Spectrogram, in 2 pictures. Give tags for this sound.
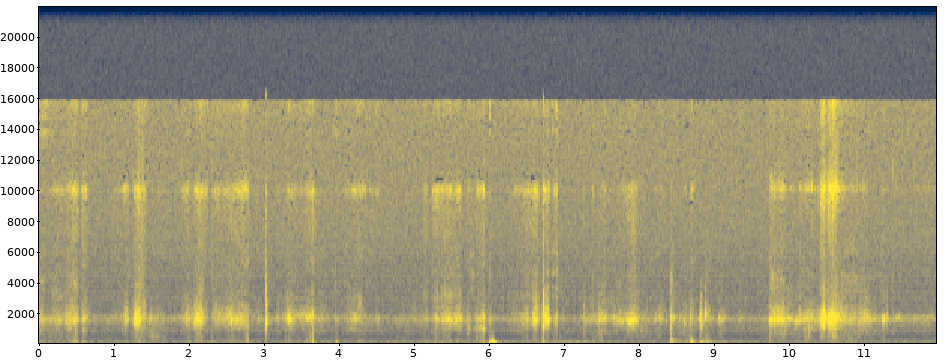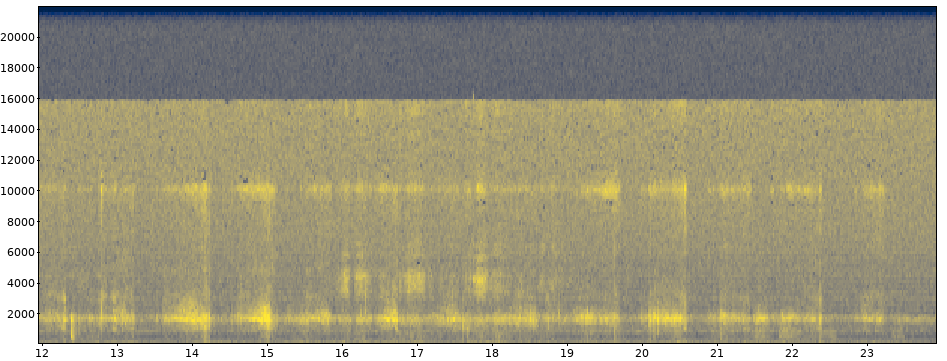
comb hair head

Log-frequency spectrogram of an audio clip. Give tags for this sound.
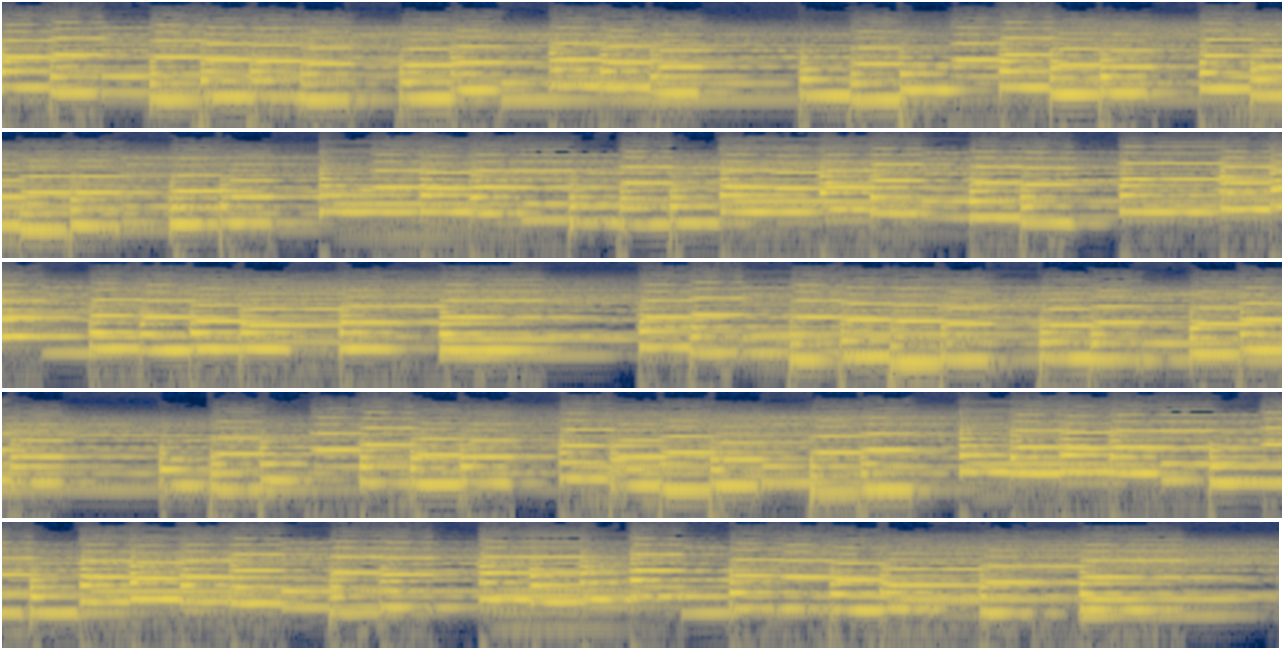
game background electronic digital loop arcade-game

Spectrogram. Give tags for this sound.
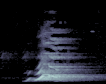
animal call chirp

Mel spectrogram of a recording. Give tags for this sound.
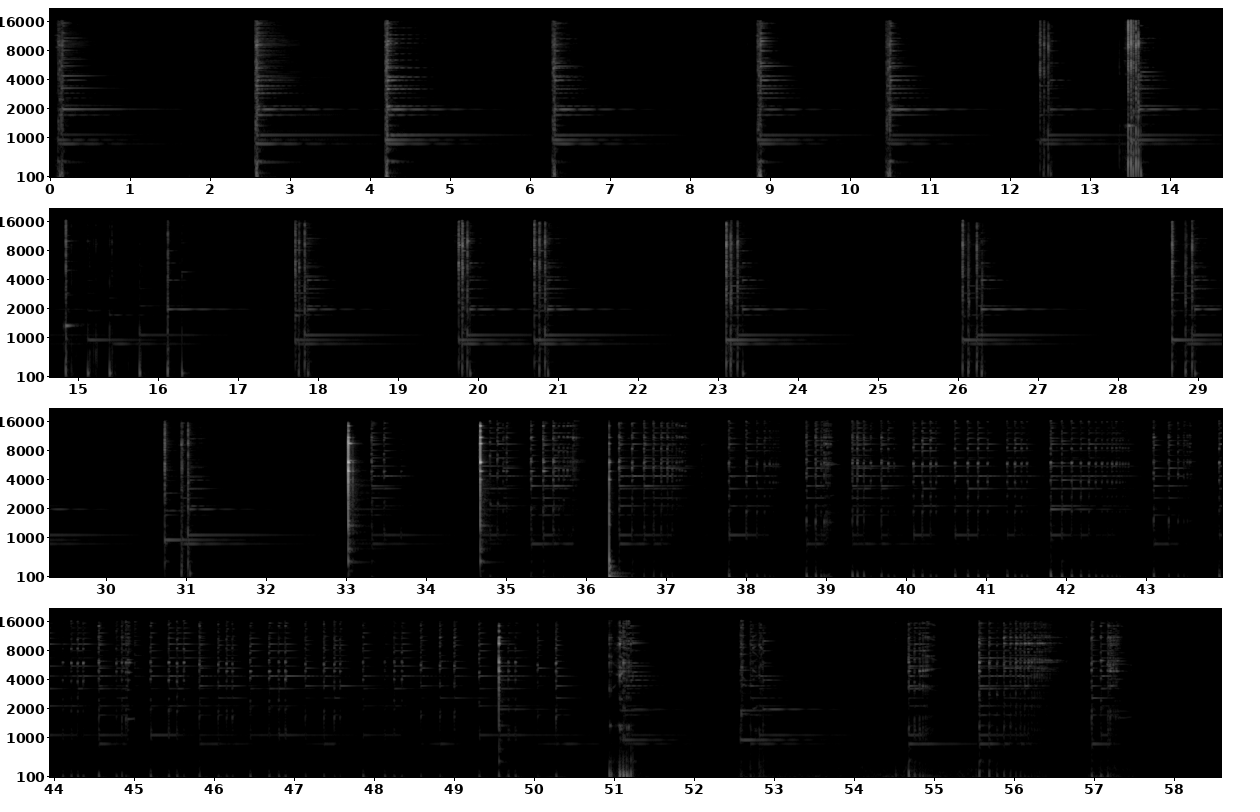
guitar guitar-strings ringing sound-design steel steel-strings strings

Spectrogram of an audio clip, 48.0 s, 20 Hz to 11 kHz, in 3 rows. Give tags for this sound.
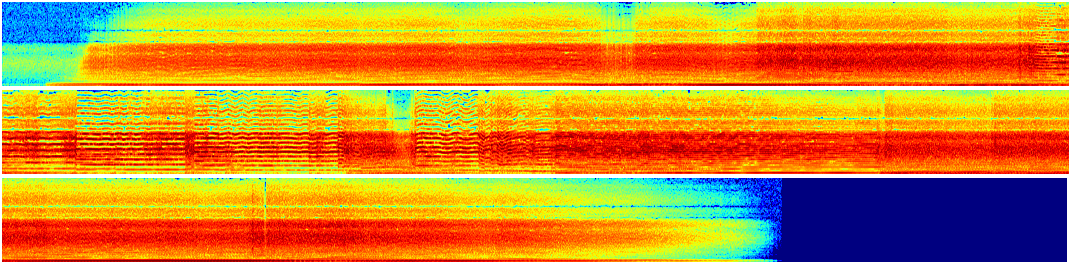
140 bmp Swell Tremolo Guitar bit 16 Solo Tokai Noise

